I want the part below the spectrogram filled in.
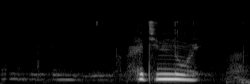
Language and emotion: Russian, neutral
